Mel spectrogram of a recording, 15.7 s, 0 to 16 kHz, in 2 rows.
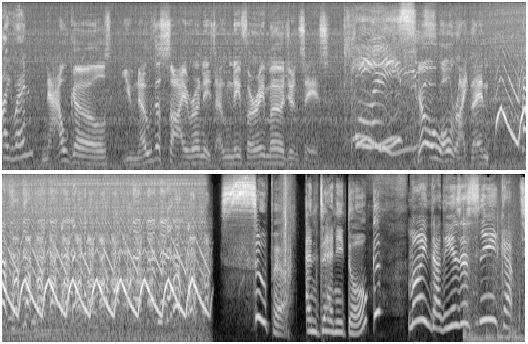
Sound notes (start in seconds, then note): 7.3 siren wailing; 7.6 laughing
